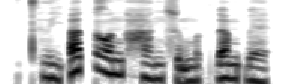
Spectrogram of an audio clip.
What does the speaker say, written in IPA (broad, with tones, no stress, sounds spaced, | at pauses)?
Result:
t̪ʰ ɨ̤˨˩ j ʔ a˦˥ t̚ ɣ ɔ˧ n h a̤˨˩ ŋ s ṵ˧˨ m əː˨˩ k̚ ɗ a˧ m ɓ ɛ̤˨˩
